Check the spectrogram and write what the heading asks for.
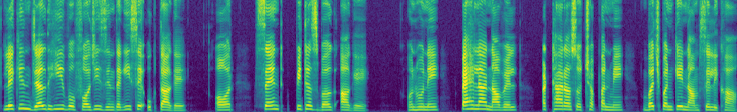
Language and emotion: Urdu, neutral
